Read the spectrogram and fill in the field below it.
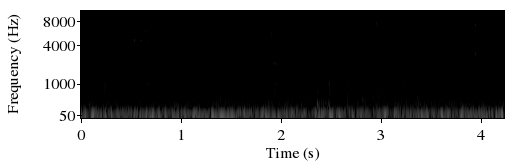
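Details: Low, continuous purring from a male tabby cat as he reacts to a glass jar of his collected fallen whiskers; the deep rumble stays even, with faint soft ticks in the background.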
